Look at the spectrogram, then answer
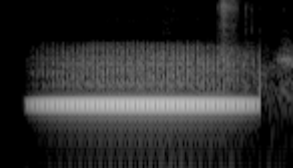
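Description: A steady telephone dial tone holds for nearly two seconds, clear and unbroken, then cuts off sharply with a faint click afterward.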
